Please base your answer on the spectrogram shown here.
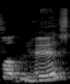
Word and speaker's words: Walkenhorst: You can pronounce it Walkenhurst or Walkenhorst. Walkenhorst.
